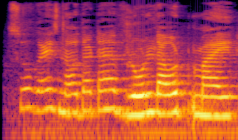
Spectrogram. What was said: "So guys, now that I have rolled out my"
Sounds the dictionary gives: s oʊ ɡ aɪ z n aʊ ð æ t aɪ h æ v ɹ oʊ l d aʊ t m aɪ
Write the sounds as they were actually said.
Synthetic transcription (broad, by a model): s oʊ ɡ aɪ z n aʊ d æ t aɪ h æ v ɹ oʊ l d aʊ t m aɪ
